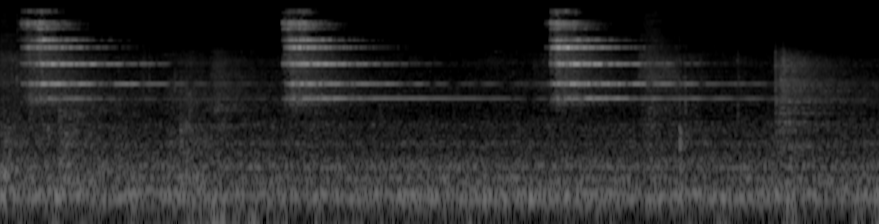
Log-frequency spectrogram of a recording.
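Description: Altar bell rung three times, about three seconds apart, each ring bright and high and fading away slowly; it marks the elevation of the consecrated host at Mass.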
